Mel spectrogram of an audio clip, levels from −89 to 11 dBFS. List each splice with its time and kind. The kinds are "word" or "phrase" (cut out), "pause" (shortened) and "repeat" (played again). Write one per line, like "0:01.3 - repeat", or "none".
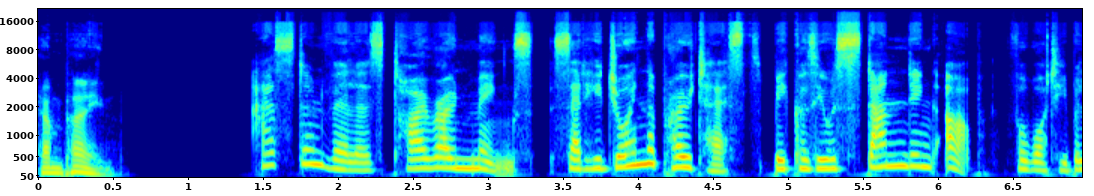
none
